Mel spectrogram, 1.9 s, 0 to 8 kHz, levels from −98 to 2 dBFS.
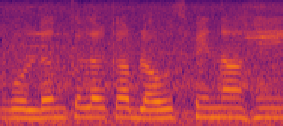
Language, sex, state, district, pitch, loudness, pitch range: Hindi, female, Bihar, Vaishali, 220 Hz, -30 LUFS, 205-225 Hz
